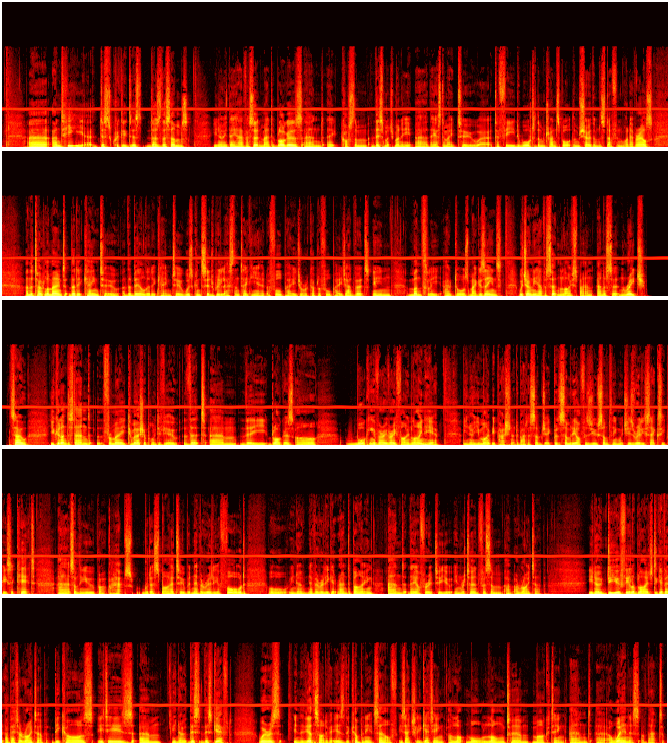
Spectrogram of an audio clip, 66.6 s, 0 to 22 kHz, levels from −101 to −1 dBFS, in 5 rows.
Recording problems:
high-pitched whine; faint; throughout; 6 kHz, 30 dB below the speech

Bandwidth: 15 kHz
